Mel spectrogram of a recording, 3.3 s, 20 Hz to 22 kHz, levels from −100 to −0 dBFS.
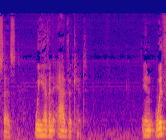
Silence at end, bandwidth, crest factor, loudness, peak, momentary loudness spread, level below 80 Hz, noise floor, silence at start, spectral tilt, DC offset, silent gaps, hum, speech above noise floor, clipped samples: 0 s; 15.5 kHz; 22 dB; -27 LUFS; -4 dBFS; 15 LU; -56 dBFS; -54 dBFS; 0 s; -6 dB/octave; under 0.1%; none; none; 29 dB; under 0.1%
